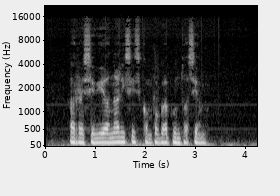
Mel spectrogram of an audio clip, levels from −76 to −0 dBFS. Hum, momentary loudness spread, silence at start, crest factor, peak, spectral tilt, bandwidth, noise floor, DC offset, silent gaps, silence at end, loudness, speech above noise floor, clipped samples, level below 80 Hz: none; 5 LU; 0.1 s; 14 dB; -2 dBFS; -6 dB/octave; 15.5 kHz; -36 dBFS; under 0.1%; none; 0 s; -16 LUFS; 21 dB; under 0.1%; -32 dBFS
